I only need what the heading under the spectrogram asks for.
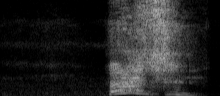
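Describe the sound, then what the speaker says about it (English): A single loud sneeze bursts out close by after a moment of near quiet, sharp and brief. "I gotta sneeze."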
